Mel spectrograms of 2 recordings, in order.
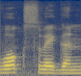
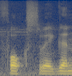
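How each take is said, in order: First: The word begins with a V sound. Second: The word begins with an F sound. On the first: This is how the word is written. "લખો જો વોક્સ વેગન" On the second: This is how the word must be spoken. "મારે બોલાવાનું ફોક્સ વેગન"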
